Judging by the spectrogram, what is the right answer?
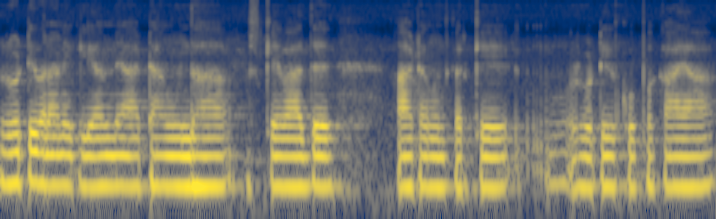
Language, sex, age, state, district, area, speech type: Hindi, male, 18-30, Rajasthan, Bharatpur, rural, spontaneous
